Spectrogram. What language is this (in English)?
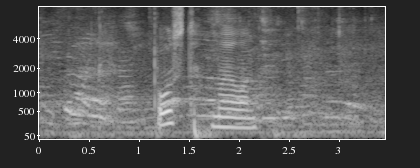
Russian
